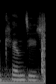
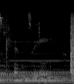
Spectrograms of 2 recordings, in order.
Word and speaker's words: Kenzi: Most people call me Kenzi Todd. Like, no one ever just says Kenzi.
